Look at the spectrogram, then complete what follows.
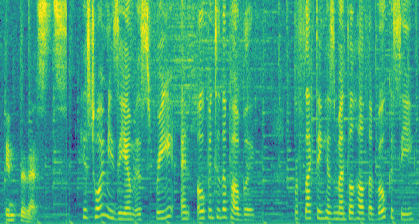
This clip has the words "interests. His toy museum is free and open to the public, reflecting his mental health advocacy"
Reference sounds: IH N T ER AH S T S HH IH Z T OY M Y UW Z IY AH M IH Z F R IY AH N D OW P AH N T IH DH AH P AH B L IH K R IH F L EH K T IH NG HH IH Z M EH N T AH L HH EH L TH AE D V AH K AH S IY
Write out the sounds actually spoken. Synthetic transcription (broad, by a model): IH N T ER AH S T S HH IH Z T OY M Y UW Z IY AH M IH Z F R IY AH N OW P AH N T IH DH AH P AH B L IH K R IH F L EH K T IH NG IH Z M EH N T L HH EH L TH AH D V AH K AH S IY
